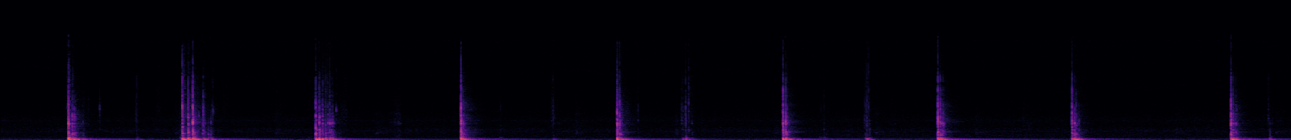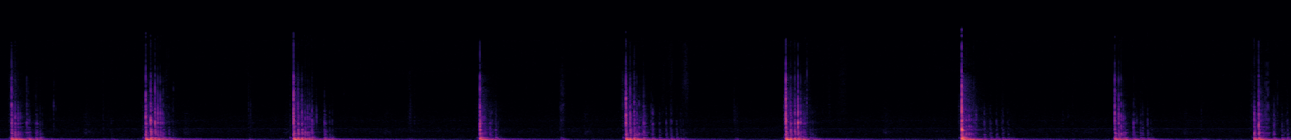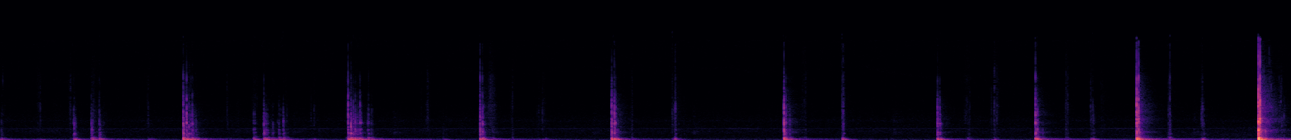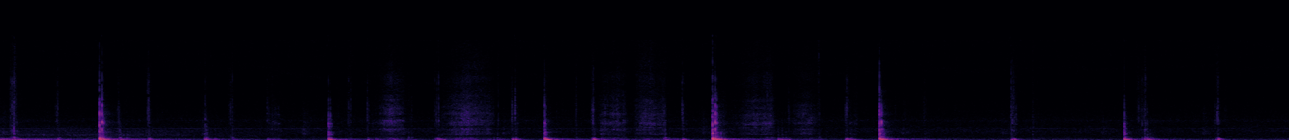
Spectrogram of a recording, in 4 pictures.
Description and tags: Picking up and setting down a plastic bottle on a wood surface. More diverse handling sounds towards the end of the sample.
